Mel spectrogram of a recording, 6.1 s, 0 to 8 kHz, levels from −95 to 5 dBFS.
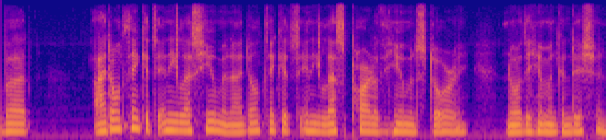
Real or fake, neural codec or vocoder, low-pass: real; none; 7.2 kHz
